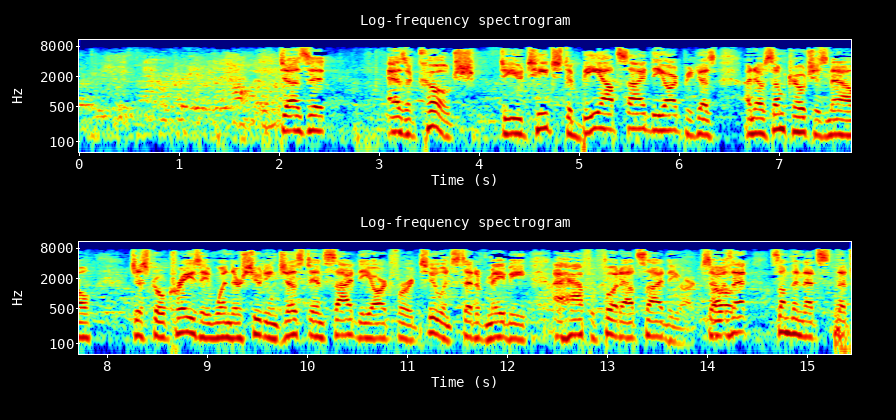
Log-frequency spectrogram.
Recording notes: The Licking County Locker Room is broadcast Monday nights from Shipp Brothers Brewing in downtown Newark.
